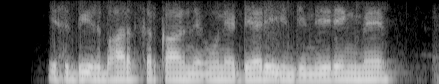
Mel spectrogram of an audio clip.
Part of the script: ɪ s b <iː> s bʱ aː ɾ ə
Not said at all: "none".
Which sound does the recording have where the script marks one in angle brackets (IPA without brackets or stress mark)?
iː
